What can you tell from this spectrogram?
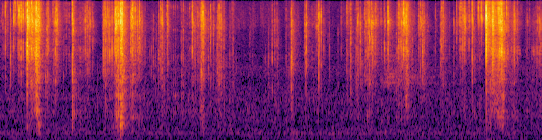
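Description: Foil wrapper of a Merlin Chrome trading-card pack being torn open and crinkled by hand: a string of crackling rustles, loudest about a second in and near the end.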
